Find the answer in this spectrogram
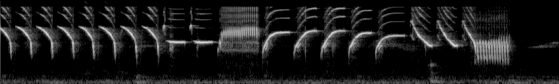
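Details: Canary song said to provoke rival canaries: a rapid string of down-slurred whistles, short level piping notes, a buzzy burst, then rising slurs, ending in a harsh rasp and a faint note.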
